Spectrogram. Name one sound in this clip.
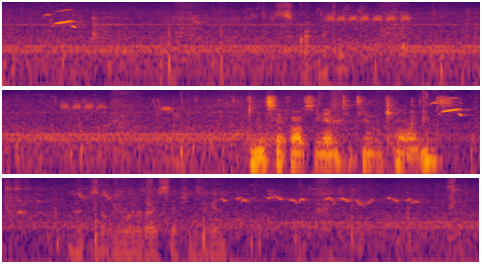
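Footsteps scuff along on concrete.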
